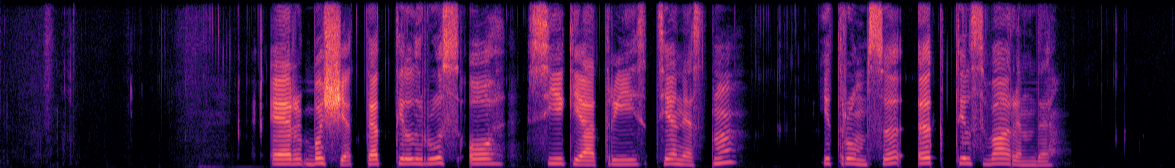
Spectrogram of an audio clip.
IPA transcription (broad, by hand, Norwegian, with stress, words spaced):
ˈæːɾ bʉˈʃjɛtə ˈtɪl ˈɾʉːs ˈoː ˈsyːkɪɑˌtɾiːˌtjeːnəstn̩ ˈiː ˈtɾʊmˌsøː ˈøːkt tɪlˈsʋɑːɾəndə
